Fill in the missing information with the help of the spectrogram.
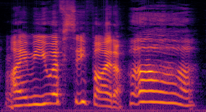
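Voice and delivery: hammed-up fighting bravado; mock fighter. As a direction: play a cocky fighter with a shouted attack cry. Mock fighter announcing skills while attacking.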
